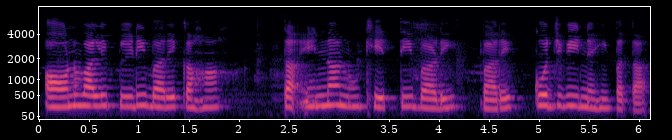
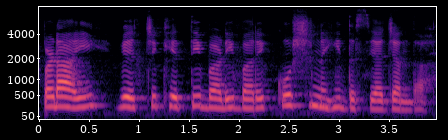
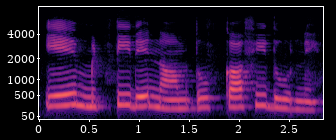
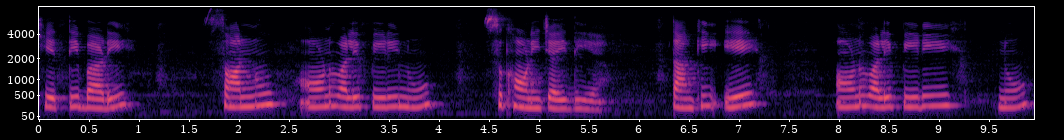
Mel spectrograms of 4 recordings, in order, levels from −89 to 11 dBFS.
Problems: background sounds at intervals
